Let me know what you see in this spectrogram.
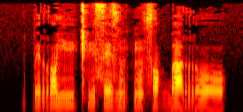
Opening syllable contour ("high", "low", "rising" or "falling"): low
